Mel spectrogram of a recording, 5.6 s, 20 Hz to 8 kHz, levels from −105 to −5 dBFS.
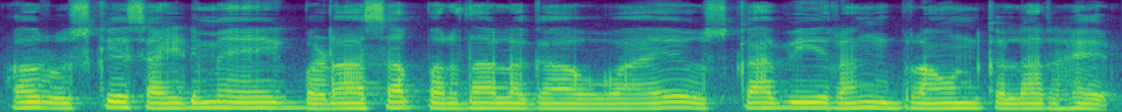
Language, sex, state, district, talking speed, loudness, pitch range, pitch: Hindi, male, Himachal Pradesh, Shimla, 180 wpm, -16 LUFS, 130-145 Hz, 135 Hz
